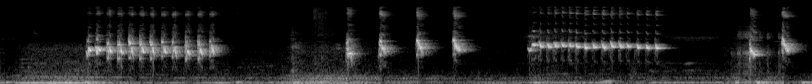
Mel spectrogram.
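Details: Yellow-vented bulbul in full voice, calling out a rival, used as a lure to prompt other bulbuls to answer: rapid chattering runs of bright notes alternate with separate sharp, rising single calls, over a low background hum.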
